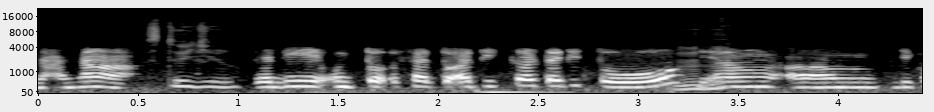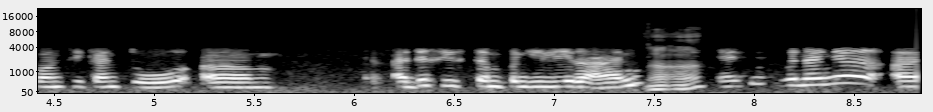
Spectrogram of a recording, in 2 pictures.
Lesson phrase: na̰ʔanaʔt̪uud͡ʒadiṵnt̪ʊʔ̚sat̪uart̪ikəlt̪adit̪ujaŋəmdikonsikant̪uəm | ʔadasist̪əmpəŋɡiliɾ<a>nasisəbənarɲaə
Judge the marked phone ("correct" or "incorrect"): correct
